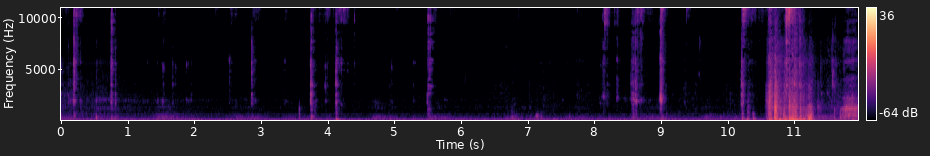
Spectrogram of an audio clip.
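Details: Quiet indoor room with scattered light clicks and taps, then a short burst of rustling near the end.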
